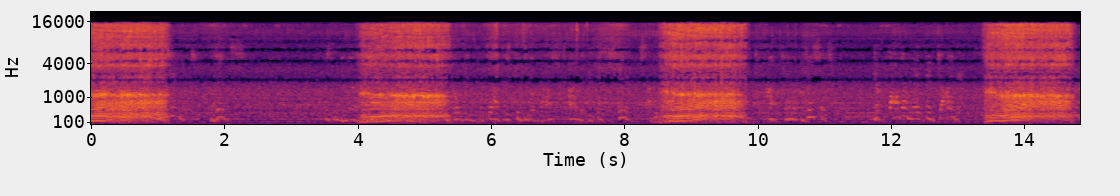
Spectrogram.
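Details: Adult snoring while falling asleep after getting drunk: heavy, loud, rattling snores about every four to five seconds, roughly 13 breaths a minute, with softer noisy breathing between.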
